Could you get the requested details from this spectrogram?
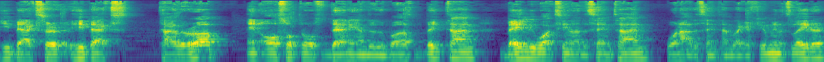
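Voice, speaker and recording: Speaking at a fairly quick pace with a non-native accent, a man uses a fairly low pitch and fairly even intonation. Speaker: YouTuber recapping reality TV. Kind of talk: casual vlog recap.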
